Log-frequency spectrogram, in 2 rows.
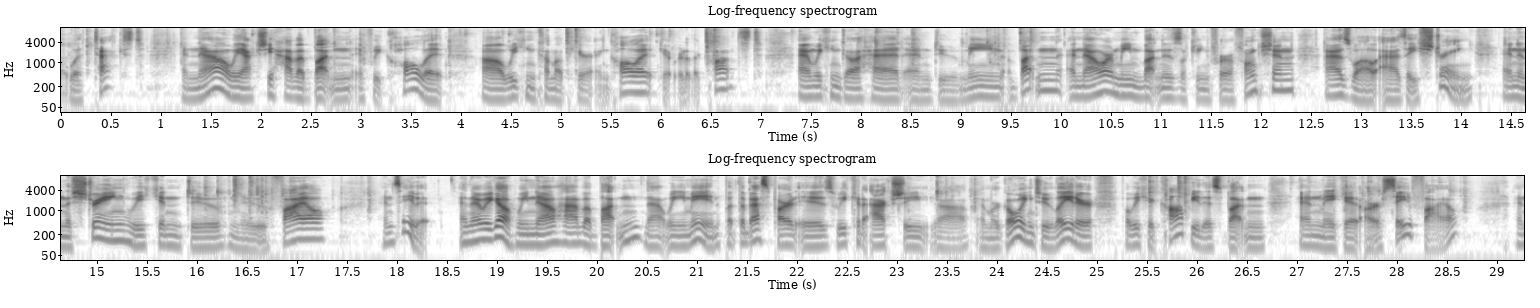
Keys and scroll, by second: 0.0-0.7 typing, 1.4 ctrl+s, 2.7 ,, 3.2 ctrl+s, 5.1 Return, 6.5 BackSpace, 8.1 Tab, 8.5-10.1 typing, 12.5 Tab, 14.5 :, 15.9-17.5 typing, 17.9 ctrl+s, 23.3 Left, 23.4 ,, 23.9 ctrl+s, 26.0 alt+shift+Down, 27.4-28.4 typing, 28.9 ctrl+s.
